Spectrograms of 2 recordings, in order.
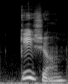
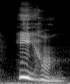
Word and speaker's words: Gijón: And this one is for Gijon, which I have since found out is pronounced Gijón.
